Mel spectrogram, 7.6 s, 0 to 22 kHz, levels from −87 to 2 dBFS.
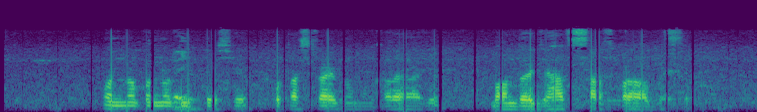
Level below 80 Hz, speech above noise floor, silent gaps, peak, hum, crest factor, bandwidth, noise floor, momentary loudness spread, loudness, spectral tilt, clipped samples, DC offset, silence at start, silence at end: -56 dBFS; 27 dB; none; -2 dBFS; none; 20 dB; 8 kHz; -48 dBFS; 16 LU; -21 LUFS; -4.5 dB/octave; under 0.1%; under 0.1%; 1.05 s; 0.4 s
